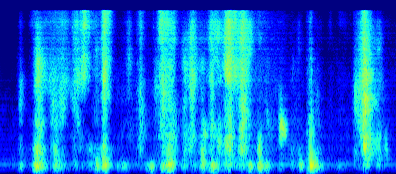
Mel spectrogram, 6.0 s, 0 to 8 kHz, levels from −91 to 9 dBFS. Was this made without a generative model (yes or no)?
no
